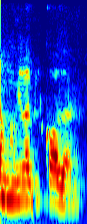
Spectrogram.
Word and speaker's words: Anguilla bicolor: Anguilla, bacanya Anguilla bicolor.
